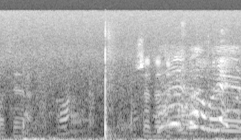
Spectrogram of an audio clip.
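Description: A football kicked once, a single sharp thud about a second in. Men's voices call out on the pitch near the end.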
